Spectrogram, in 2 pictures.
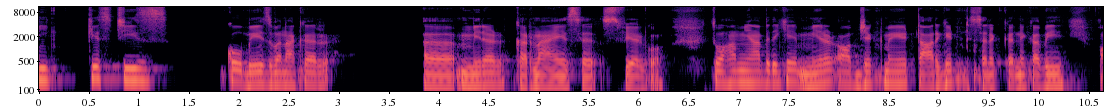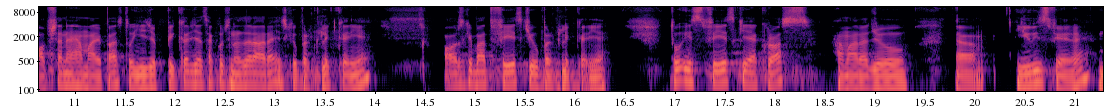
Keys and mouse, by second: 13.2 click.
